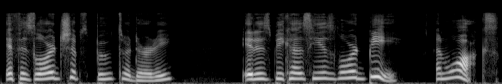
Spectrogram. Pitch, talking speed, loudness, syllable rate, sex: 250 Hz, 180 wpm, -19 LUFS, 5.0 syllables/s, female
